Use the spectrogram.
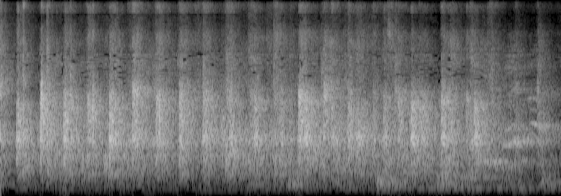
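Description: A round of applause for a guest speaker being introduced at an event: many hands clapping in a dense, rapid patter that stays fairly loud for several seconds before thinning slightly at the end.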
